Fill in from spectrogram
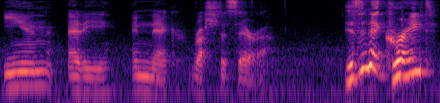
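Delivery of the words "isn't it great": high, loud thrilled cry; excited cry. A narrator's reading. Sarah thrilled to see the dinosaurs, high excited cry. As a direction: burst out with delight. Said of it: "she cried".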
